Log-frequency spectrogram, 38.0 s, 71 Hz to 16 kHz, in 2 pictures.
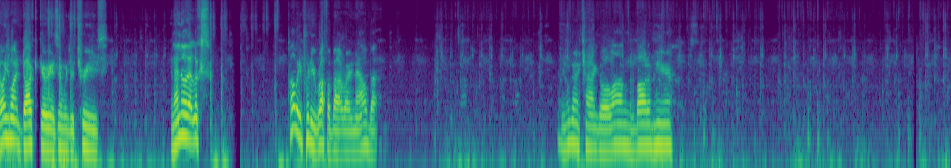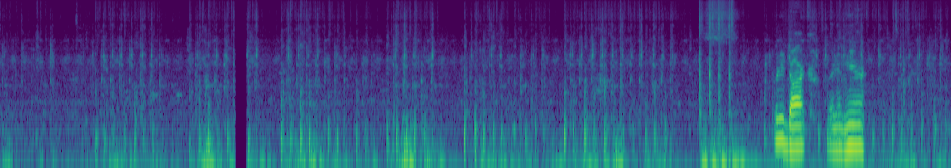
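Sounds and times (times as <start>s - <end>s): paintbrush dabbing on canvas: 0.0s - 38.0s.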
